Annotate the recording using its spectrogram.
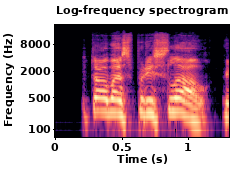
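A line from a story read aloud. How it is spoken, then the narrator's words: Shouting. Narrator (Russian): крикнул он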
